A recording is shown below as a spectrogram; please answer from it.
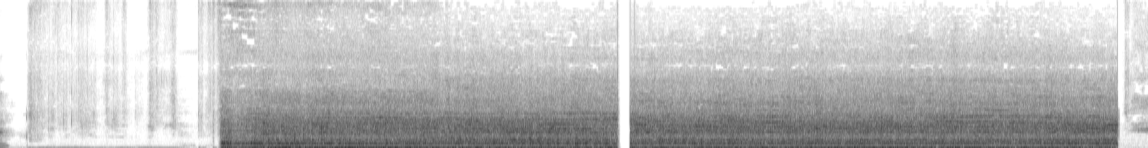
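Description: After a quiet start, a loud, steady rumbling roar of a train rushing past nearby, continuing almost unbroken until it cuts off.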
